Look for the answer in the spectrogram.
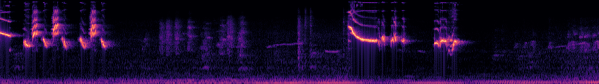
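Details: Orange-headed thrush (Geokichla citrina) song used to stimulate males lacking breeding drive; quick series of sharp chirped notes, then a loud descending whistle and a brief twittering burst, with background rumble.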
